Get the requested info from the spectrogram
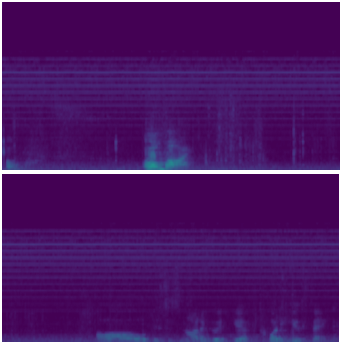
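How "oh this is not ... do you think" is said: usual speaking voice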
